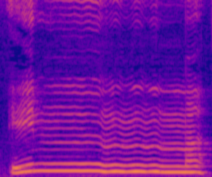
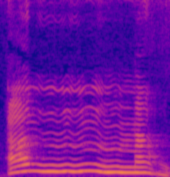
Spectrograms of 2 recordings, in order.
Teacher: hukum huruf nun ketika ada tasjid berarti masuk ke gunnah, dibaca dengung dan ditahan 2-3 harokat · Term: gunnah dengung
